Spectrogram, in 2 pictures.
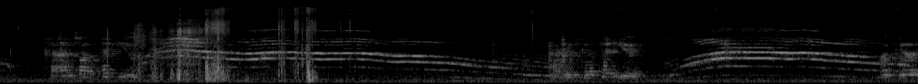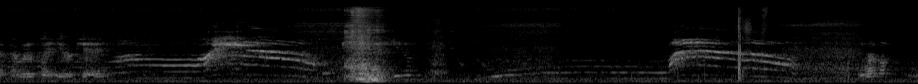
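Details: A Siamese cat, unimpressed while shown an 'Affectionate Siamese Cat' video, gives long, drawn-out meows that rise and fall, with a person speaking briefly.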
